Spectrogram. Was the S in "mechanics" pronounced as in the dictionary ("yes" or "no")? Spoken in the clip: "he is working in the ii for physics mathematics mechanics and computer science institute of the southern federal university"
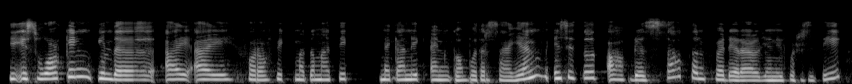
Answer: no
